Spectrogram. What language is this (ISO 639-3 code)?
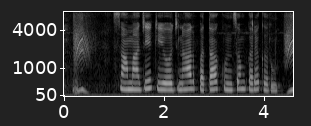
mag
